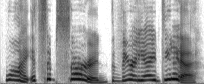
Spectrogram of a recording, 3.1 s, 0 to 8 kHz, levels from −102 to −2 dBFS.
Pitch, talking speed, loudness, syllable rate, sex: 360 Hz, 115 wpm, -15 LUFS, 5.2 syllables/s, female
